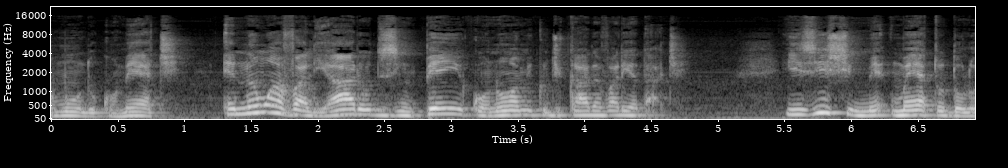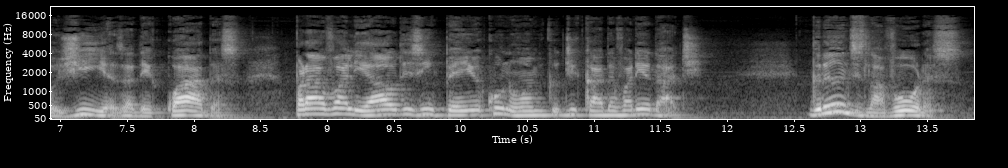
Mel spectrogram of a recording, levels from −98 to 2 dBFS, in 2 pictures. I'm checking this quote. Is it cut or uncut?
uncut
